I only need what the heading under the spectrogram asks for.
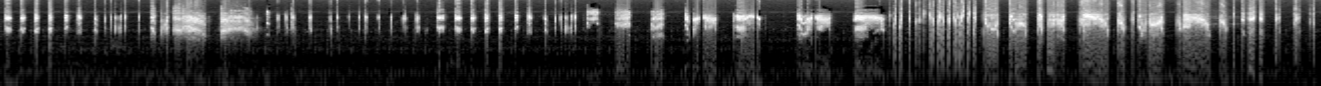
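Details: Swiftlet test sound, a recording imported from Malaysia and played in swiftlet houses: dense, rapid twittering of high, dry chirps and clicks, with short gaps between bursts.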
